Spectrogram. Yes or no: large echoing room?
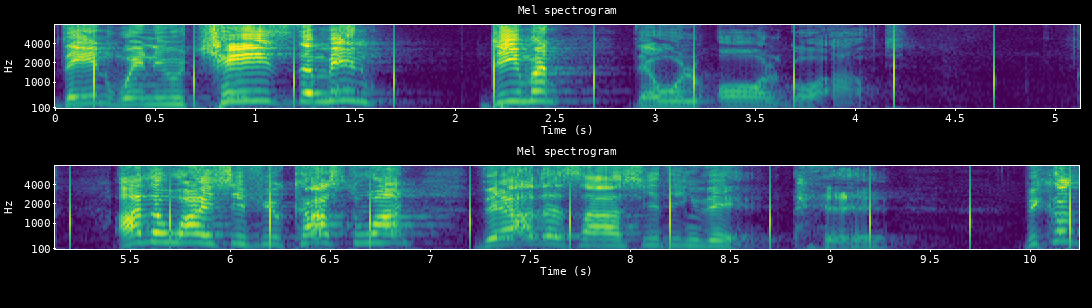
yes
